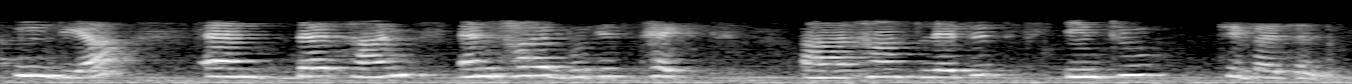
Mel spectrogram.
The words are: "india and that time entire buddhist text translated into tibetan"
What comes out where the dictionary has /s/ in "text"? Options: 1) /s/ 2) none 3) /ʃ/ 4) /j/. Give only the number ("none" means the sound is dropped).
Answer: 2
